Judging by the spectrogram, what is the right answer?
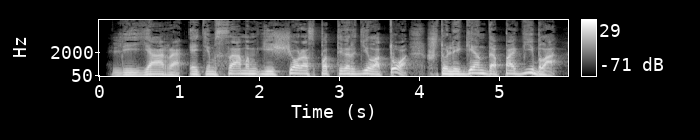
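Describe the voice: A plain read-aloud delivery, its pitch varying in an ordinary way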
